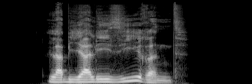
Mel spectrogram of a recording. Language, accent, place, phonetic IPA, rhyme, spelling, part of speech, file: German, Germany, Berlin, [labi̯aliˈziːʁənt], -iːʁənt, labialisierend, verb, De-labialisierend.ogg
- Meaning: present participle of labialisieren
